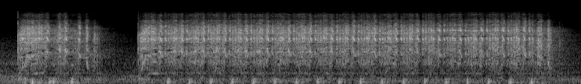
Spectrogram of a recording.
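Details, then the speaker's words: Tao Tao quad, carbs back on, exhaust refitted, battery hooked up, fuel on: starter churns the engine at a steady fast chug in two long attempts, trying without brake cleaner, but it never fires; cranks, won't start. "trying to get it to start without using any brake cleaner or anything come on old girl"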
